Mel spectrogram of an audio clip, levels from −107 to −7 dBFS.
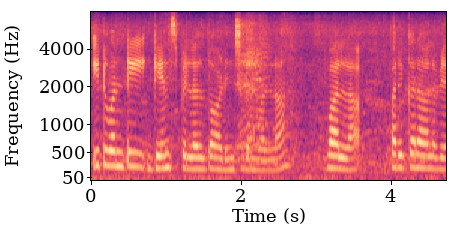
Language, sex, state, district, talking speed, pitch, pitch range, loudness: Telugu, female, Andhra Pradesh, Krishna, 100 wpm, 220 Hz, 200-235 Hz, -18 LUFS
